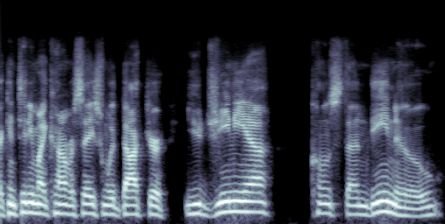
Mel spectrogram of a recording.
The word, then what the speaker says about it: Constantinou: Jeannie Constantinou, or as it's properly pronounced, Jeannie Constantinou, or closer to that.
